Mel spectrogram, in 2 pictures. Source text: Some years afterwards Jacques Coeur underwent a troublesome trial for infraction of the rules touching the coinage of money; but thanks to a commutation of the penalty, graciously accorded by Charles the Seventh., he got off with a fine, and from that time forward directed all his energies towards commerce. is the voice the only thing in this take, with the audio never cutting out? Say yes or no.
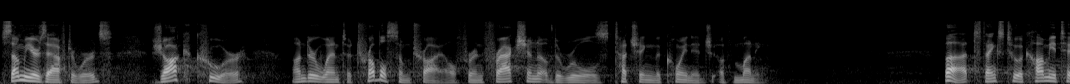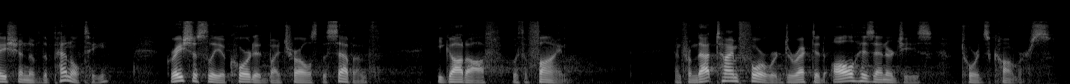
yes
